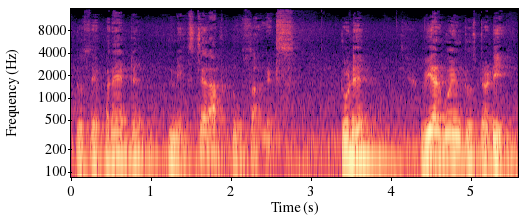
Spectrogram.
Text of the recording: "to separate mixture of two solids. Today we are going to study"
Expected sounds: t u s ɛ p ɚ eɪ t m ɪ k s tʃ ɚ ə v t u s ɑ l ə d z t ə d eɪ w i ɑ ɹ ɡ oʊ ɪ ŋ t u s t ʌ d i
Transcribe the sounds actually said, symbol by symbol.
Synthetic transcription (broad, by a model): t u s ɛ p ɚ eɪ t m ɪ k s tʃ ɚ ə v t u s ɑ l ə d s t ə d eɪ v i ɑ ɹ ɡ oʊ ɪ ŋ t u s t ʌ d i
